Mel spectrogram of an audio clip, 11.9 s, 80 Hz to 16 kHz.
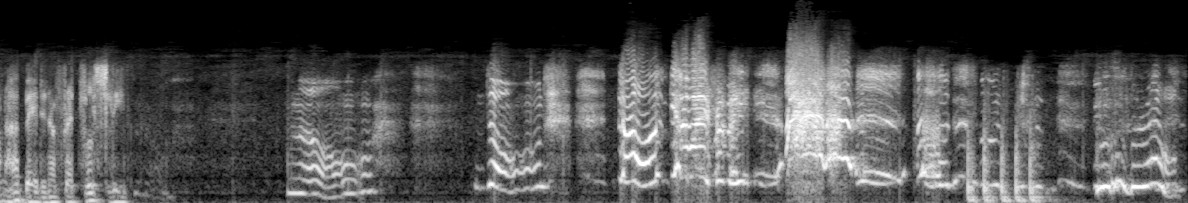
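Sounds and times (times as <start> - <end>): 
speech: 0.0 - 1.4, 3.0 - 11.8
woman screaming and wailing in distress: 6.2 - 11.8.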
